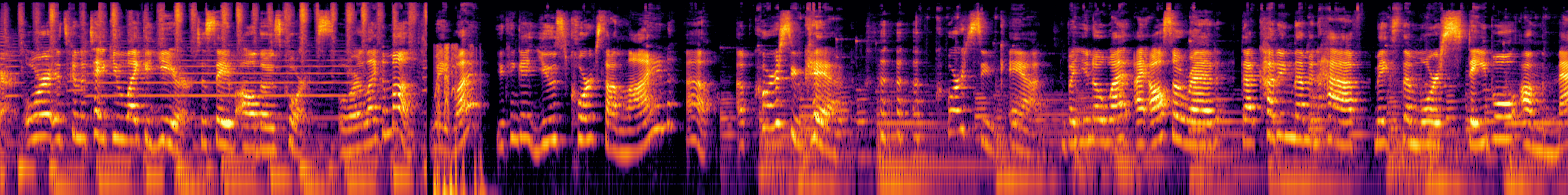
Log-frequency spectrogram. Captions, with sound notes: Or it's going to take you like a year to save all those corks, Or like a month. Wait what? You can get used corks online? Oh, of course you can. (chuckle) Course you can. But you know what, I also read that cutting them in half makes them more stable on mats.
